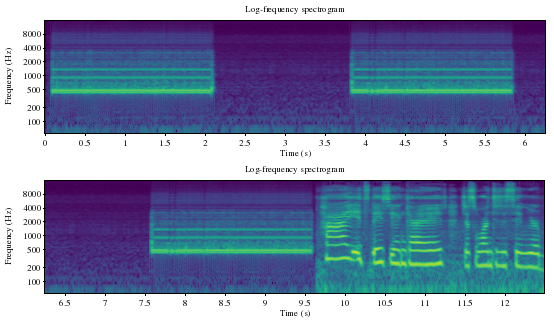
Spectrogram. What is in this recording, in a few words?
After the Tone Greeting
